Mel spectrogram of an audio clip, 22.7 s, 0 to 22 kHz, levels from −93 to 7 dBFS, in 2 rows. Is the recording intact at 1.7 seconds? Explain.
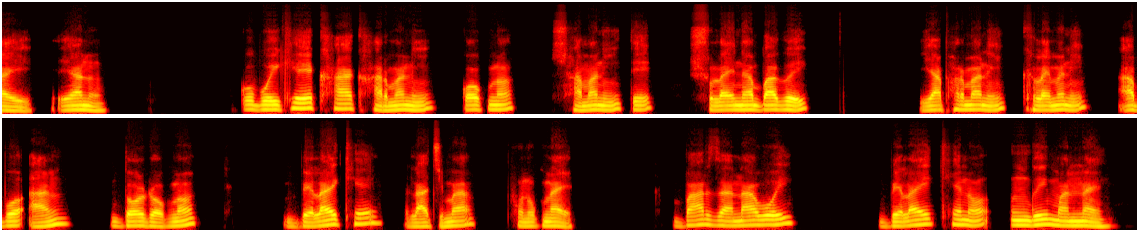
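Yes, the audio is intact at 1.7 seconds, with no fault audible at that moment.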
